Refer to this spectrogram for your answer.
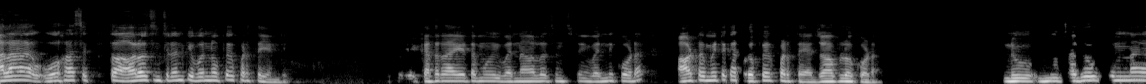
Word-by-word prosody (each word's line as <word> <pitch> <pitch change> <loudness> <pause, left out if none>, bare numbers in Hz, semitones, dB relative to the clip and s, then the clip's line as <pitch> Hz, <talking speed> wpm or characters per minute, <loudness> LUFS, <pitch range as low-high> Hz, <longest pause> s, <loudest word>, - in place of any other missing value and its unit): అలా 185 +3 +6 0.4
ఊహాశక్తితో 190 +1 -2
ఆలోచించడానికి 190 +2 +2
ఇవన్నీ 180 +1 +1
ఉపయోగపడతాయండి. 160 - -4 1.3
ఈ - - -11
కథ 135 - +1
రాయటము, 155 0 0
ఇవన్నీ 135 +1 -1
ఆలోచించడం 145 +1 -4
ఇవన్నీ 140 +5 -2
కూడా 145 -1 -1 0.5
ఆటోమేటిక్‌గా 190 +3 +1
అక్కడ 170 - +1
ఉపయోగపడతాయి. 150 -8 -1
ఆ - - -5
జాబ్‌లో 135 +1 +4
కూడా. 100 -2 -3 1.3
నువ్వు 145 0 +6 0.2
నువ్వు 150 0 +1
చదువుకున్న 185 +3 +2
155 Hz, 110 wpm, -20 LUFS, 140-185 Hz, 1.3 s, అలా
